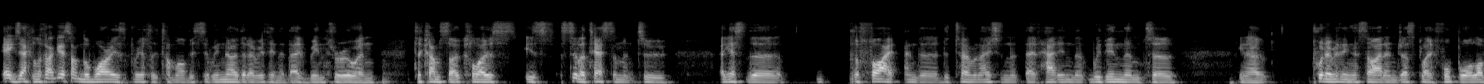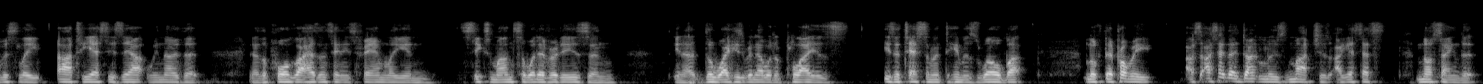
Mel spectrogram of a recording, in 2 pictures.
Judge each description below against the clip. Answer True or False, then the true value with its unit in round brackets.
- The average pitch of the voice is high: False (110 Hz)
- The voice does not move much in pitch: True (1.8 semitones)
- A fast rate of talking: True (225 wpm)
